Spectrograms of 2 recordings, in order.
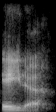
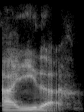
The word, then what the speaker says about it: Aida: Um, and just to let everybody know, it's not Ada, it's Aida.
